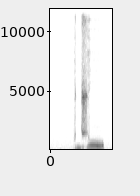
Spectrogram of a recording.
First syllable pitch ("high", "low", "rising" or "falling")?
low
